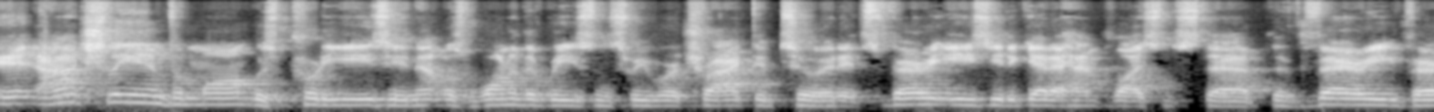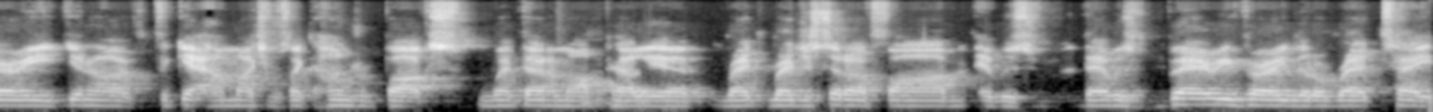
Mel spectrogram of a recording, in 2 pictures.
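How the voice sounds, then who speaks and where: This man has a British accent and a fairly high pitch. He talks very fast with fairly even intonation and hardly any pauses. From Britain. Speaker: TV pitchman; hemp farmer. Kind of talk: interview answer.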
